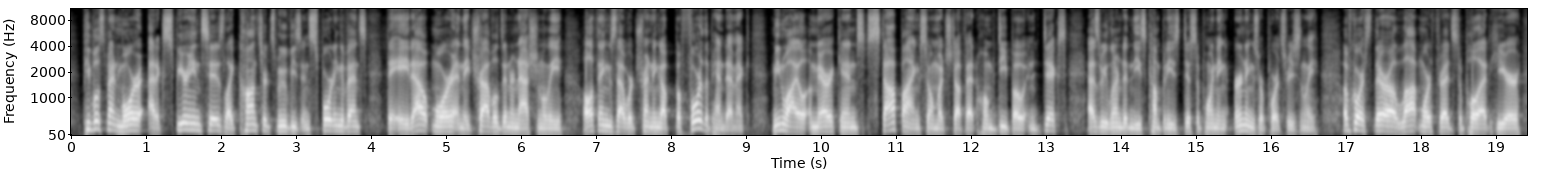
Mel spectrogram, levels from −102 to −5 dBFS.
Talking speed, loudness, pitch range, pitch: 190 wpm, -17 LUFS, 115-140 Hz, 125 Hz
